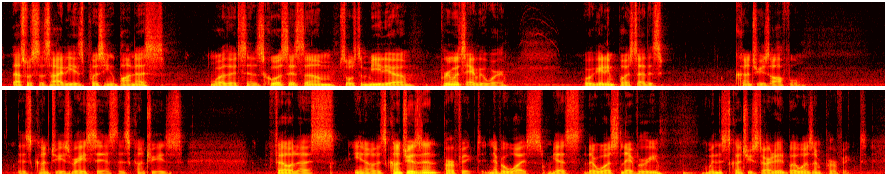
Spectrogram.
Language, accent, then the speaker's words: English; United States; As American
